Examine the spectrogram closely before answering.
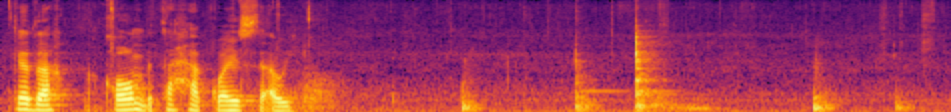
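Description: A wooden spoon scrapes and stirs sauce in a pan.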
